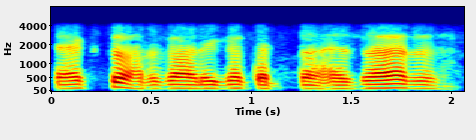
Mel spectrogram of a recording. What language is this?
Urdu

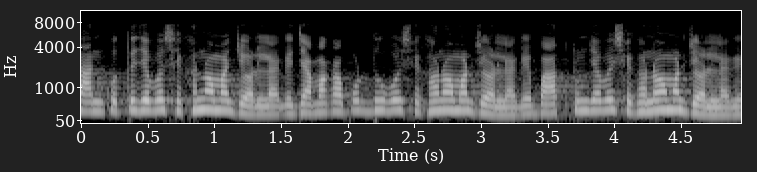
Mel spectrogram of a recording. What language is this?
Bangla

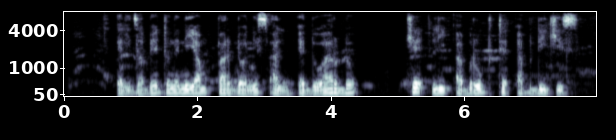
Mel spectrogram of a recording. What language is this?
Esperanto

